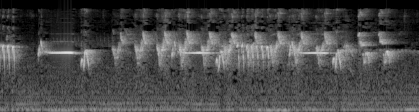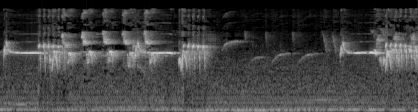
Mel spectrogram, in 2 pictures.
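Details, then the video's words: Long ngetir trill of a female prinia meant to make males respond: whistled notes run into fast pulsing buzzy rattles lasting several seconds, then a pause and another whistle. "PRENJAK JANTAN DIJAMIN LANGSUNG NGRESPON SUARA PRENJAK BETINA NGETIR GACOR"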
